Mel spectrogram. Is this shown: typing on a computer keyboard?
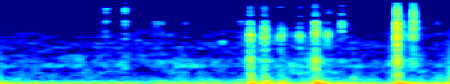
yes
